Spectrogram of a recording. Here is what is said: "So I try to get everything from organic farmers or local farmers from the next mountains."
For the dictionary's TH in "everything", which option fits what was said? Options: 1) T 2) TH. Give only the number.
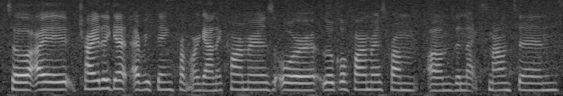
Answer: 2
